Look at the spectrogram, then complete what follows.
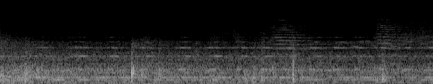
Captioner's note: horns beeping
